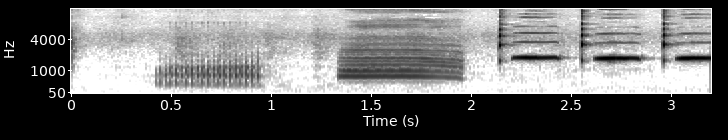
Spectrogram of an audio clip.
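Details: Caged female Nias hill myna singing actively: a buzzy mid-pitched burst, then a longer harmonic tone, then three sharp rising whistled notes with rich overtones.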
